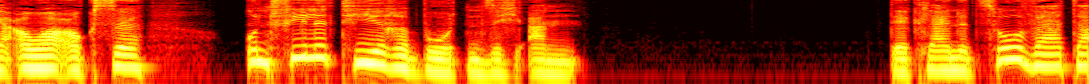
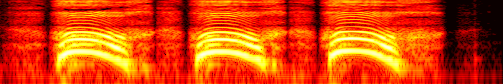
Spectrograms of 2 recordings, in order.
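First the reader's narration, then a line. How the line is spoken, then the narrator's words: Crowd shouting. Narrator (German): schrien die Leute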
